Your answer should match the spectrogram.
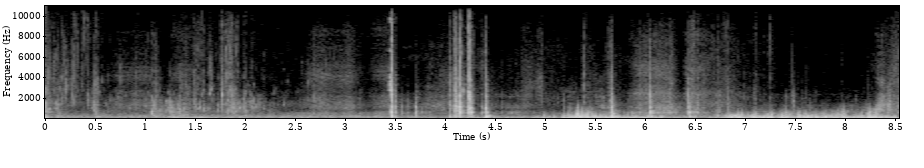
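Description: Handling sounds of a plastic fish measuring board on a kayak. A sharp click comes about three and a half seconds in and a few more around four seconds, then a run of low knocks and rustling.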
